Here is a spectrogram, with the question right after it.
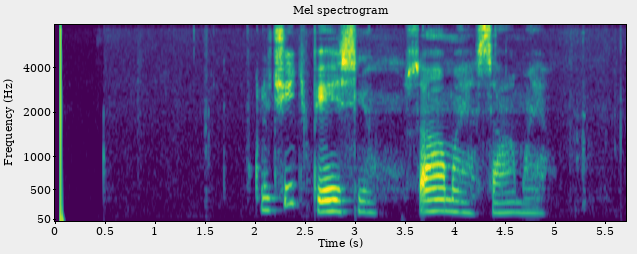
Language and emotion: Russian, sad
